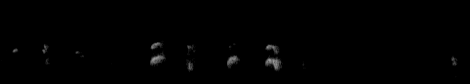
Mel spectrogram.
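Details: Blenheim Cavalier King Charles Spaniel puppies, Remy's first litter of six, in a home puppy pen during potty training; a run of short, rising whiny cries repeated roughly every half second, louder in the middle, then softer scattered whimpers.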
